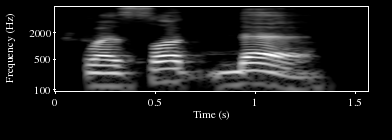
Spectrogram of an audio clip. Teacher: huruf sod tebalkan, huruf dalnya tipiskan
